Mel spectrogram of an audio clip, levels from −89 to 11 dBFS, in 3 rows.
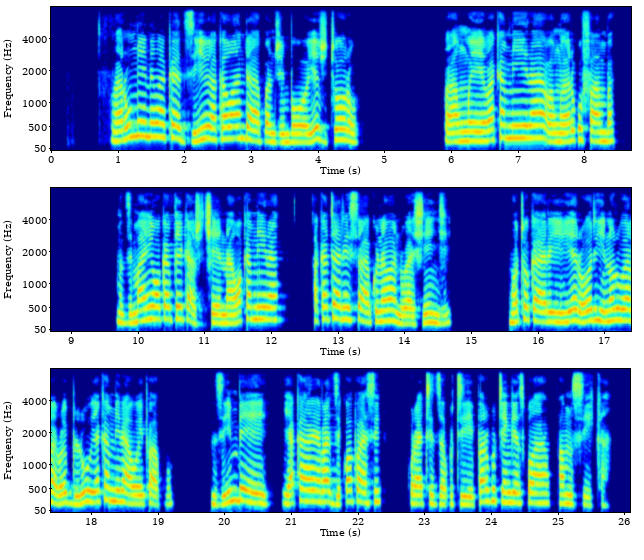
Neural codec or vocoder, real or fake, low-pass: none; real; 7.2 kHz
